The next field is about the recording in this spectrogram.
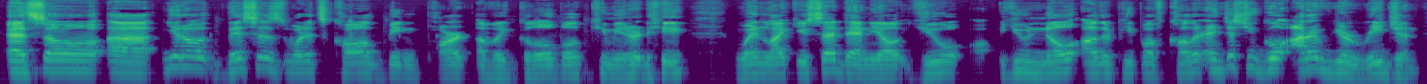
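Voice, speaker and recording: A man from the Bay Area, an Urdu speaker first, co-hosting a casual political chat and acting out quotes animatedly. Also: normal speed. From San Francisco Bay Area, USA. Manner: animated, acts out quotes with big pitch jumps. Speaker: podcast co-host.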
